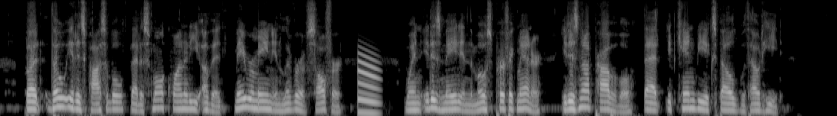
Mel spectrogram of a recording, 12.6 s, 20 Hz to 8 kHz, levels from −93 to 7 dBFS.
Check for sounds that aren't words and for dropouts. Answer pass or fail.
fail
